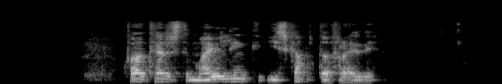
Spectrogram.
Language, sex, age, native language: Icelandic, male, 70-79, Icelandic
